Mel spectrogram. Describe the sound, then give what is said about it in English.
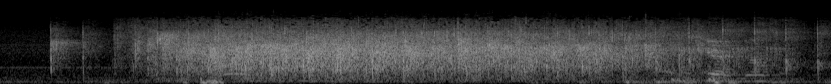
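An audience breaks into sustained applause for a speaker, swelling quickly, holding steady for several seconds, then gradually tapering off, with faint voices mixed in. “Phil is an amazing man. Give him a hand.”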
